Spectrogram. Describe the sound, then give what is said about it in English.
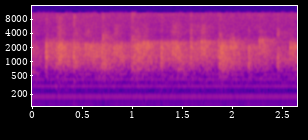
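A church audience clapping their hands in praise during a worship service: soft, continuous patter of many hands over a steady low electrical hum. “And all the time, give him a hand clap of praise”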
